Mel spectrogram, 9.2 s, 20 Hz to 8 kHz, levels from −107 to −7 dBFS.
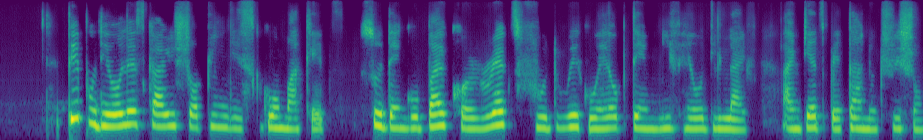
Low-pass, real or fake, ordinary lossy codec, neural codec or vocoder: none; fake; none; codec, 16 kHz, 4 kbps, X-Codec, HuBERT features, trained on general audio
